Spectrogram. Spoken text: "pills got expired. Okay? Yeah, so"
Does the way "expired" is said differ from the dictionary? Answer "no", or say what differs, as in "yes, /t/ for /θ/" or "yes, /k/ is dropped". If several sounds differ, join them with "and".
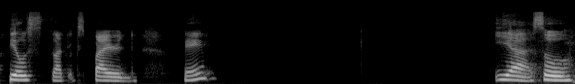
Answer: no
